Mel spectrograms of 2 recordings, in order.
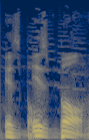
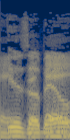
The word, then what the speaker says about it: Isbell: No, Isbell. Right. I always mess that up. I always say Bell. – As long as you don't do add the extra syllable, the Isabel.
